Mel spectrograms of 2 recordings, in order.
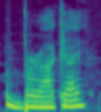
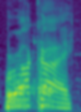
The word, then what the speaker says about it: Boracay: Boracay. Boracay.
